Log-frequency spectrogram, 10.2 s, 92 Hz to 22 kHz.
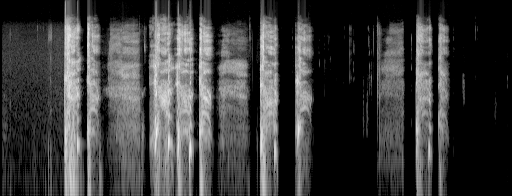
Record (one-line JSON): {"three_cough_length": "10.2 s", "three_cough_amplitude": 32768, "three_cough_signal_mean_std_ratio": 0.29, "survey_phase": "beta (2021-08-13 to 2022-03-07)", "age": "18-44", "gender": "Female", "wearing_mask": "No", "symptom_cough_any": true, "symptom_runny_or_blocked_nose": true, "symptom_fatigue": true, "smoker_status": "Never smoked", "respiratory_condition_asthma": false, "respiratory_condition_other": false, "recruitment_source": "REACT", "submission_delay": "2 days", "covid_test_result": "Negative", "covid_test_method": "RT-qPCR", "influenza_a_test_result": "Negative", "influenza_b_test_result": "Negative"}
